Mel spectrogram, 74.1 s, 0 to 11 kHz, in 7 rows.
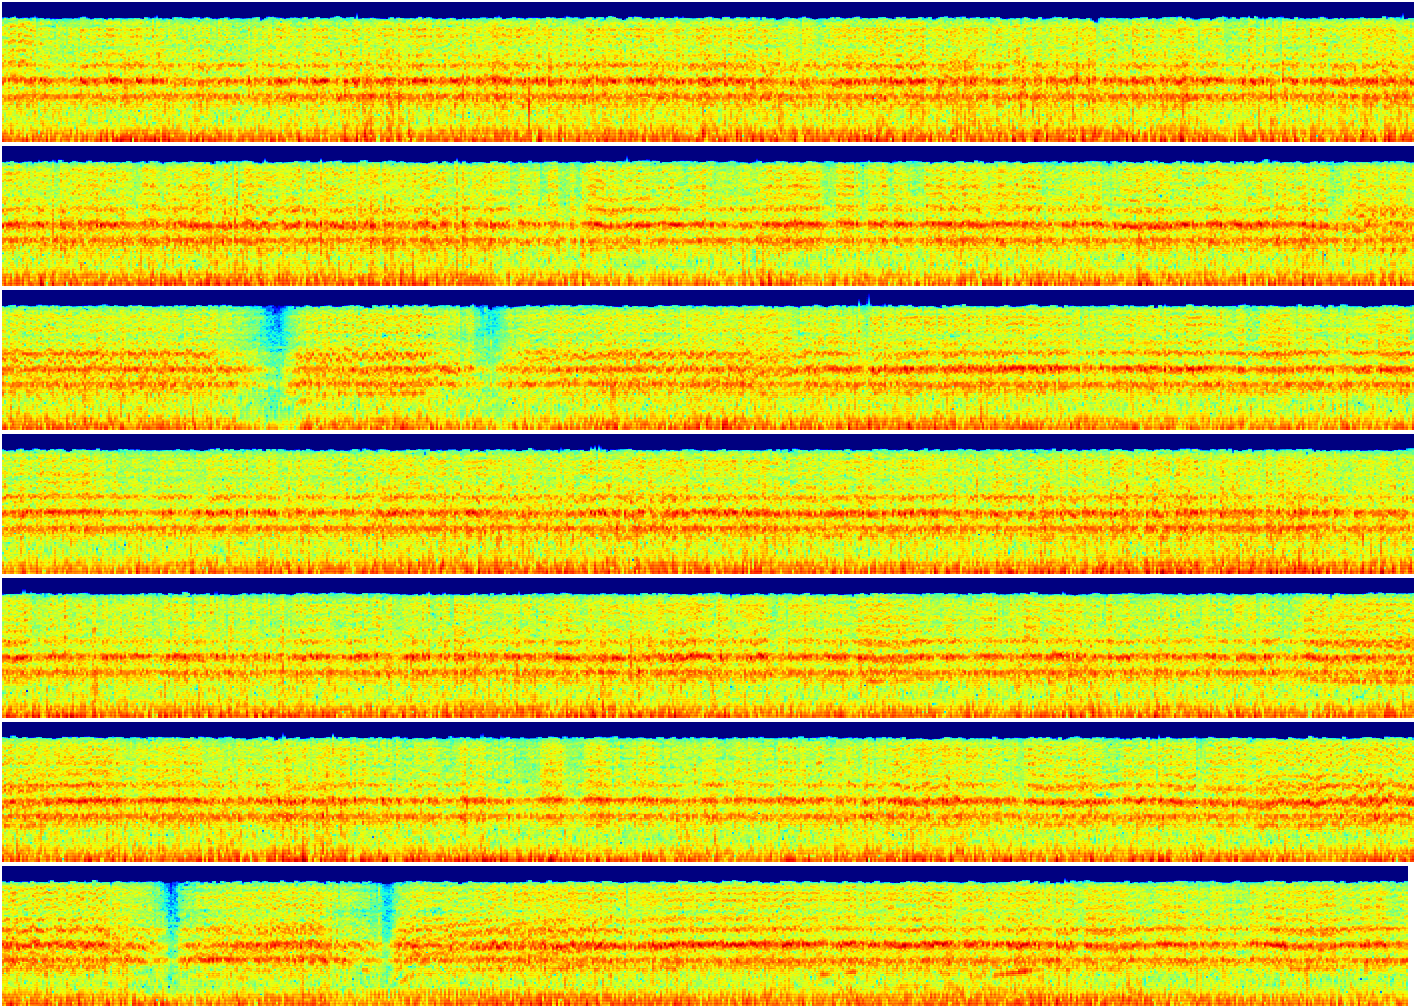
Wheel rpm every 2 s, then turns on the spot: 230, 230, 230, 230, 230, 230, 230, 230, 230, 230, 210, 130, 130, 200, 230, 220, 230, 230, 230, 230, 230, 230, 230, 230, 230, 230, 220, 230, 230, 230, 230, 200, 140, 130, 220, 230, 230.
22-24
